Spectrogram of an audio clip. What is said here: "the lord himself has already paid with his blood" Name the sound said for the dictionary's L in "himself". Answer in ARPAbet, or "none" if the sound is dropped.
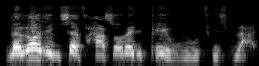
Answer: L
